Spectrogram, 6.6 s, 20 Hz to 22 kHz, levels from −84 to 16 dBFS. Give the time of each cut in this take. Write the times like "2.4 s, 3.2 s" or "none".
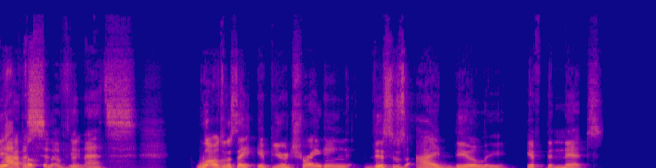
none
